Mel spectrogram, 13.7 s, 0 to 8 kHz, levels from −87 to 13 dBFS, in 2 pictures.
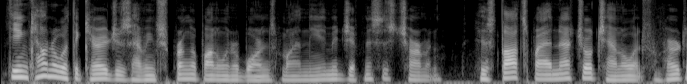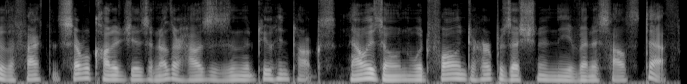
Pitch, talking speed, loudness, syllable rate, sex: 115 Hz, 225 wpm, -21 LUFS, 5.9 syllables/s, male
